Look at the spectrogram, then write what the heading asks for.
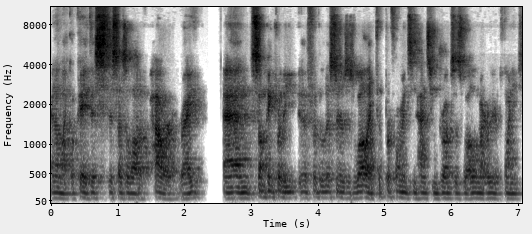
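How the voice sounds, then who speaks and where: Speaking at a very fast pace in a Canadian accent, a man with a very deep, low voice keeps a monotone, flat intonation. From Ontario, Canada. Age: 30s. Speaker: online fitness coach. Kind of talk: casual interview conversation.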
